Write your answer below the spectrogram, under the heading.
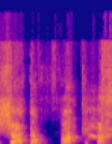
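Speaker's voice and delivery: mock yelling, pitched very high. Retelling how a man answered the phone: imitating someone yelling. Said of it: "he's yelling at the cat?".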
